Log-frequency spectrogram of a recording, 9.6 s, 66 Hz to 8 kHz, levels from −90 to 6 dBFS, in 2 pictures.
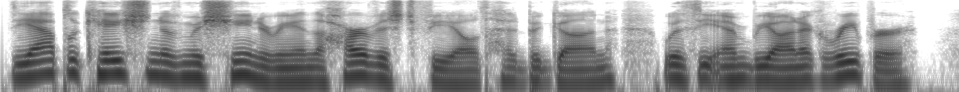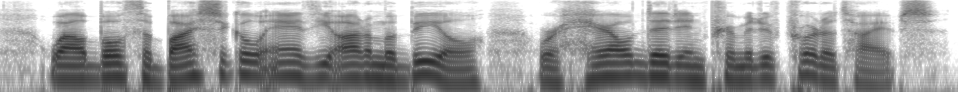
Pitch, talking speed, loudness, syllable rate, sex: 130 Hz, 165 wpm, -19 LUFS, 6.2 syllables/s, male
